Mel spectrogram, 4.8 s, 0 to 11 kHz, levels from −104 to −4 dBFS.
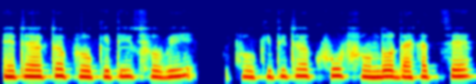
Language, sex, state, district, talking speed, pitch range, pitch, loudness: Bengali, female, West Bengal, Paschim Medinipur, 100 wpm, 200-215 Hz, 205 Hz, -18 LUFS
